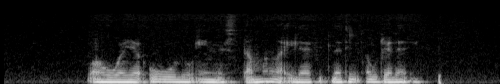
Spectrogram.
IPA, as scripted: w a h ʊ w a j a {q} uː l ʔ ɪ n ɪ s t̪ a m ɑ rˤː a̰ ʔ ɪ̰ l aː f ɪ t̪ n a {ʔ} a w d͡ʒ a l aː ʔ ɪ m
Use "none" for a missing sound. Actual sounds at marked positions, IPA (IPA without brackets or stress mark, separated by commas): ʔ, ʔ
